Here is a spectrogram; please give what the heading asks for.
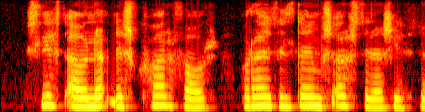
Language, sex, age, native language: Icelandic, female, 30-39, Icelandic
